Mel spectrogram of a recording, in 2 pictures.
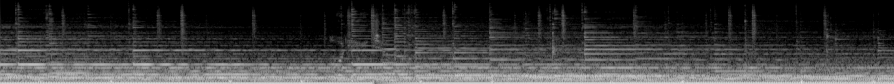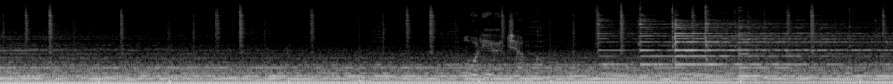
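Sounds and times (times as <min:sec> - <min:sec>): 
ambient atmosphere: 0:00.0 - 0:17.8.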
